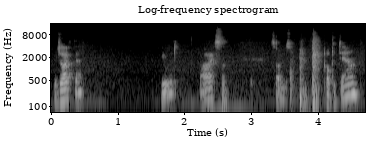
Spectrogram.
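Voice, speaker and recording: A man doing an ASMR role-play as a librarian, chatting gently and recommending things in an unhurried way. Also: on the high side, animated, gravelly, slight background noise. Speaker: ASMR performer playing a librarian.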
